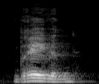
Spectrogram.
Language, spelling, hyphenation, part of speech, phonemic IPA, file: Dutch, breeuwen, breeu‧wen, verb, /ˈbreːu̯.ə(n)/, Nl-breeuwen.ogg
- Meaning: 1. to caulk, to fix a ship's seams with oakum 2. to sew the eyelids of a young falcon shut, in order to prevent it from seeing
